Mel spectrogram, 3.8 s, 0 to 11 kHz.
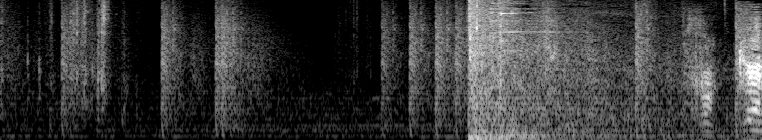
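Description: Gunfire from the player's weapon in Fallout 3, a burst of shots entering partway through and continuing loudly to the end, with game sounds and speech before it.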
